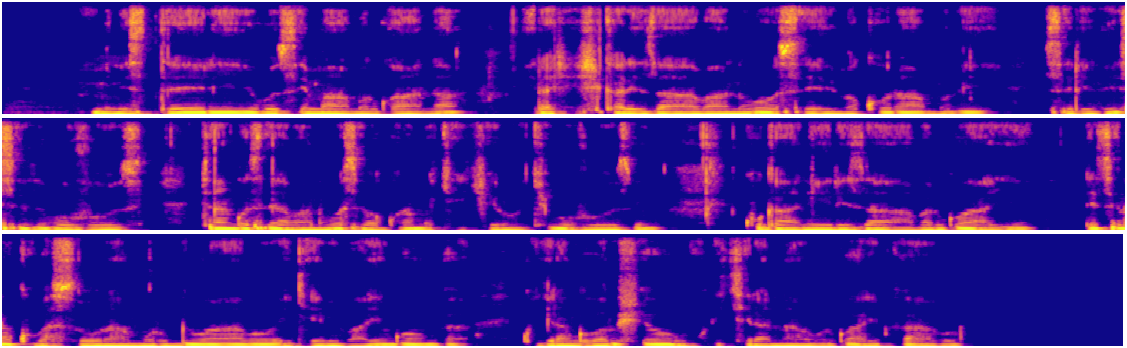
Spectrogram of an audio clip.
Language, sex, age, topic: Kinyarwanda, male, 18-24, health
